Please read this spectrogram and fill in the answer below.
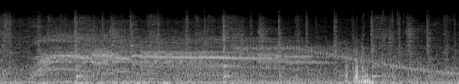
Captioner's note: man screaming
